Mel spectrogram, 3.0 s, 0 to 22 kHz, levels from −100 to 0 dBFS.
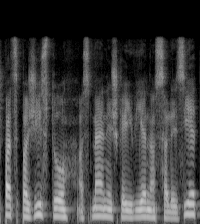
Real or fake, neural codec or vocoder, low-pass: real; none; 10.8 kHz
